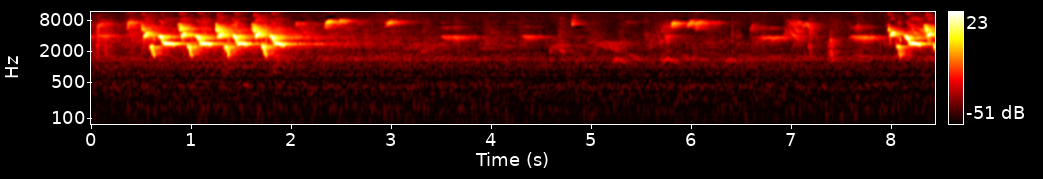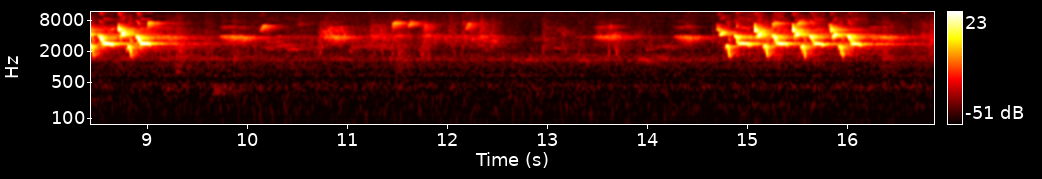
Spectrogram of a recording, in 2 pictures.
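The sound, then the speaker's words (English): A Carolina wren sings three loud, rolling phrases of rapidly repeated notes, each burst about two seconds long with quiet gaps of several seconds between, heard clearly with no talking. “Let's listen to a Carolina wren in northeastern America, and then let's listen to a wren in southeastern North America so that you can hear the difference in the sound.”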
